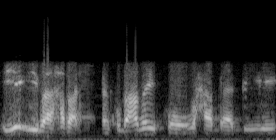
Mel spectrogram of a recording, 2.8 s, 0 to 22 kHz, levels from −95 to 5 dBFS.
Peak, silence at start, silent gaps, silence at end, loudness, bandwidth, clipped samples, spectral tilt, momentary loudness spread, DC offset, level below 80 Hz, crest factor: -12 dBFS; 0 s; none; 0 s; -27 LUFS; 5.6 kHz; under 0.1%; -6 dB/octave; 8 LU; under 0.1%; -72 dBFS; 16 dB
